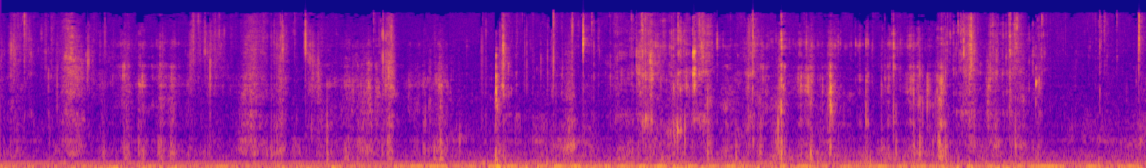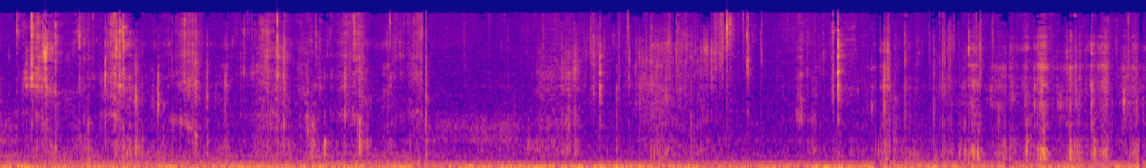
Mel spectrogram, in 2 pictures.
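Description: Close-miked eating: black spicy instant noodles being sucked up and chewed, with crunchy bites into sauce-glazed fried chicken in the middle, a dense run of wet clicks and crackles over a steady low hum.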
